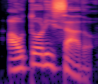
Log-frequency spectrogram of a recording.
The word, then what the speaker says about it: autorizado: In Latin American Spanish, that z is pronounced just like an s, so it's autorizado.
